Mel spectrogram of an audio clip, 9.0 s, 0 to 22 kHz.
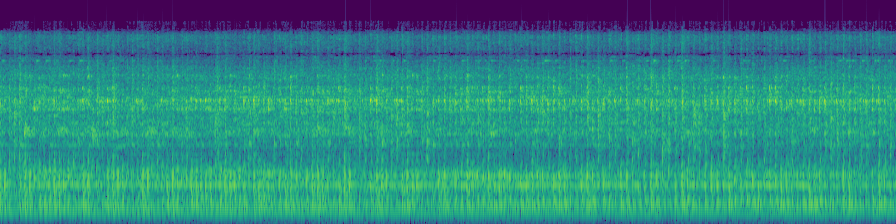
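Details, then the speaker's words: Mercury 3.3hp two-stroke outboard, stood for months, idling in neutral in a water bucket while running out of fuel: fast, even, buzzy putter at steady speed, no misses or knocks; healthy engine. "that's one healthy little engine so i'm surprised that went that well to be frank that that's brilliant"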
